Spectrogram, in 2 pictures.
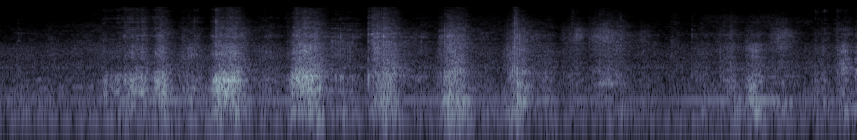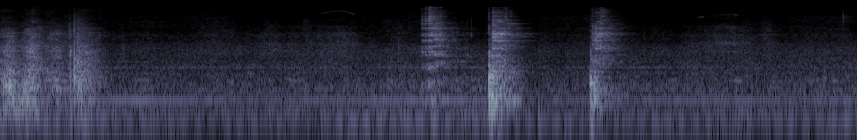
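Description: Knife sawing through the crust of a freshly baked loaf of white bread: rasping back-and-forth strokes, about two a second, then a pause and three short sharp knocks near the end.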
